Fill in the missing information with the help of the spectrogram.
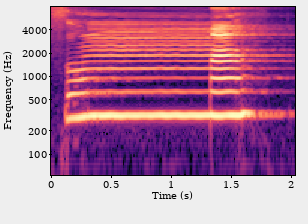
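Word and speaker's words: ثُمَّ: berhenti boleh juga diteruskan tumma ada hukum ghunah musyaddadah karena mim bertasdid cara bacanya dengung bunyi m-nya tahan sampai ada suara masuk hidung tumm alifnya ini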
